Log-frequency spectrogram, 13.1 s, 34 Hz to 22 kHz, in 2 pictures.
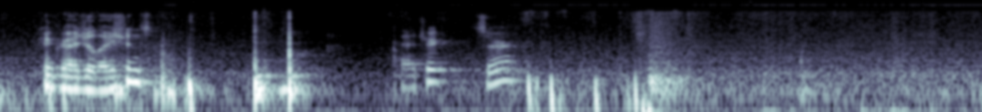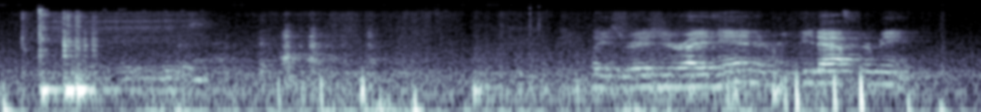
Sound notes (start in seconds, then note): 7.9 murmurs; 8.3 laughs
